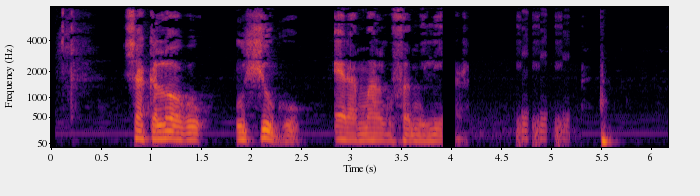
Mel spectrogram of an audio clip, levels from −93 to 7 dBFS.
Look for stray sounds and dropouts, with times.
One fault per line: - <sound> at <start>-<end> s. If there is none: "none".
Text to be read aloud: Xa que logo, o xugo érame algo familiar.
- dropout at 3.9-4.0 s
- laugh at 4.6-5.2 s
